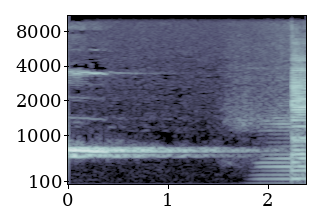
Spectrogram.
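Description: A woman's voice holding a high, pure, whistle-like tone into a microphone as vocal mimicry, sliding slowly down in pitch and fading out. Just before the end a low drone sets in.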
